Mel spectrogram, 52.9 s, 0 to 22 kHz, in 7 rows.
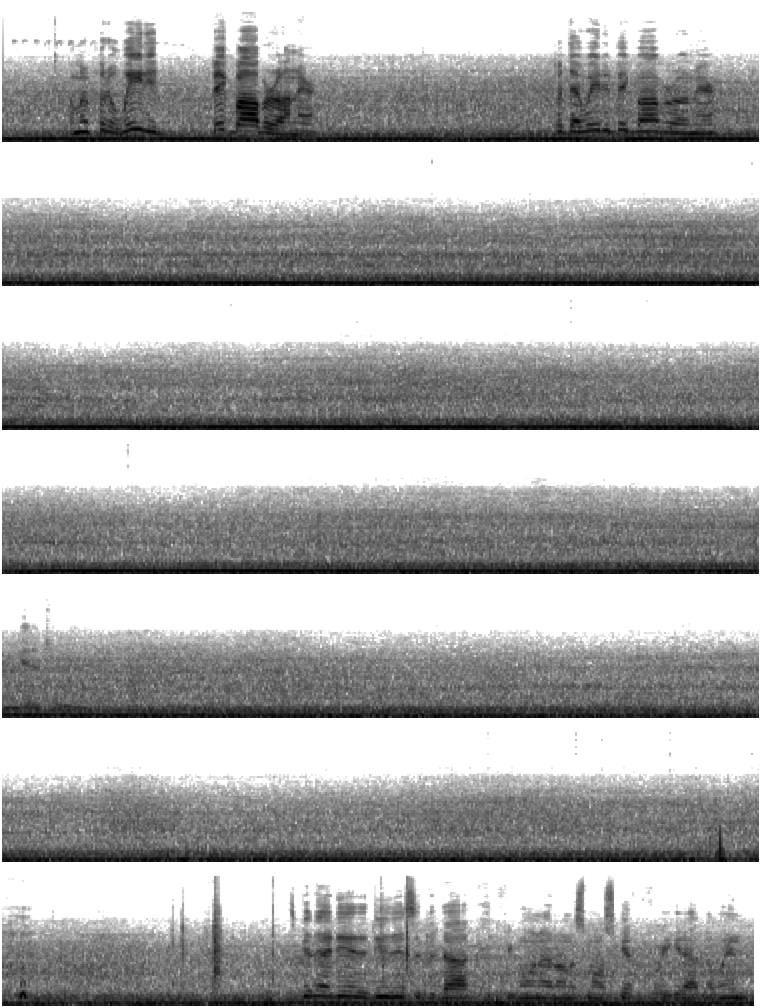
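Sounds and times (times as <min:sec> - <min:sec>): low droning hum: 0:00.0 - 0:52.9.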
